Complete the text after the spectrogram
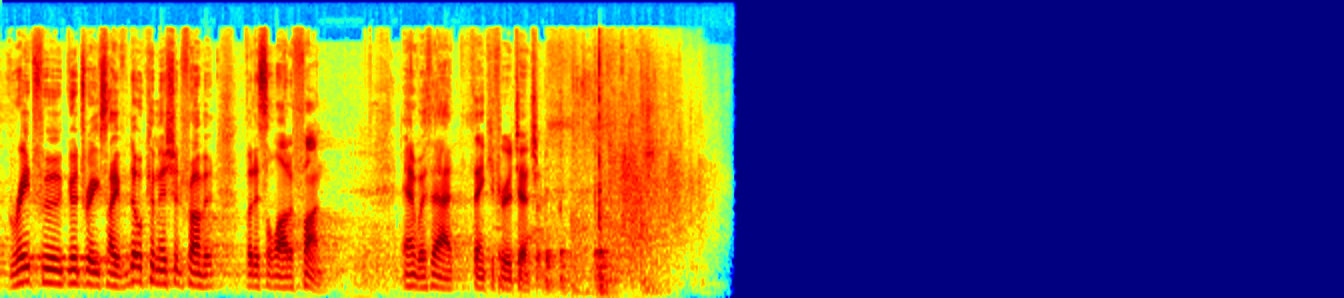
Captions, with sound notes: Great food, good drinks. I have no commission from it, but it's a lot of fun. And with that, thank you for your attention. (audience applauds)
